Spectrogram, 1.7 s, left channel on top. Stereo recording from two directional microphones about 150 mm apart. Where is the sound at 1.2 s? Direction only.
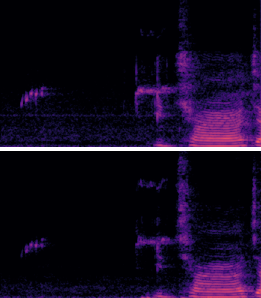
30° right (ahead or behind).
